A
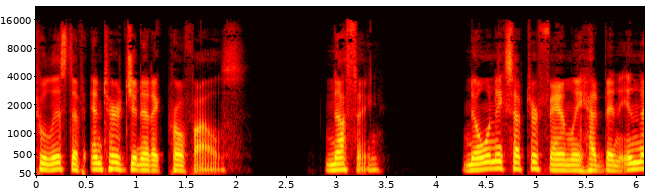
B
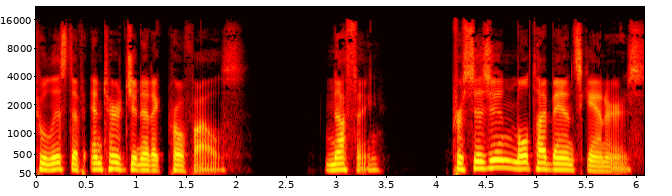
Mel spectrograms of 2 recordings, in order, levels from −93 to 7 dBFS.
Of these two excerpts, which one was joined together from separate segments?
B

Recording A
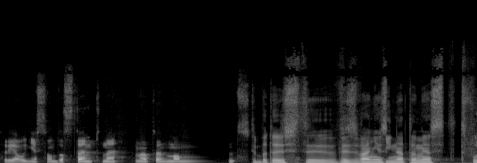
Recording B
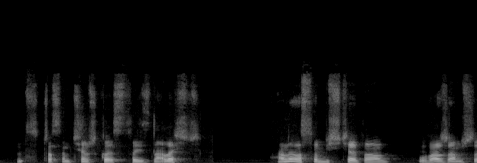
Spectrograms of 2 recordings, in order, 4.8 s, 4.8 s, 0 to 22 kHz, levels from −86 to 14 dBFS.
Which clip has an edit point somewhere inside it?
A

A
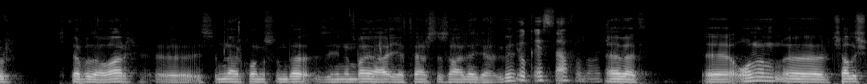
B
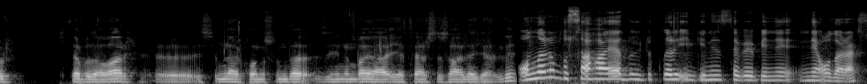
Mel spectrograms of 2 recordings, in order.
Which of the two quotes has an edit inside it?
B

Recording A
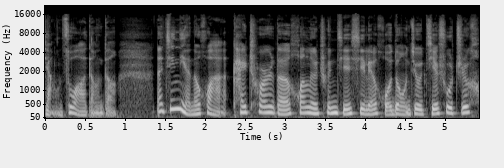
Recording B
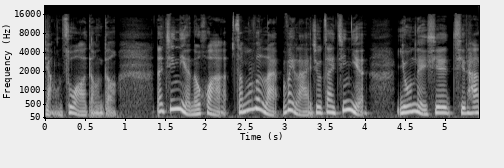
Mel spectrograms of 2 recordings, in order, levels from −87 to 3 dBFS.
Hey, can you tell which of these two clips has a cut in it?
B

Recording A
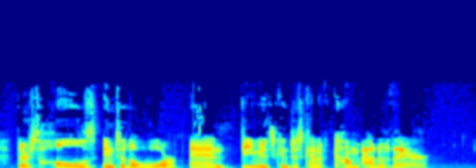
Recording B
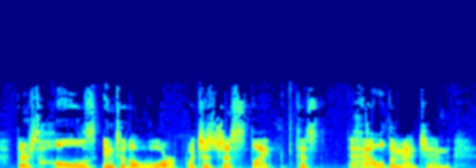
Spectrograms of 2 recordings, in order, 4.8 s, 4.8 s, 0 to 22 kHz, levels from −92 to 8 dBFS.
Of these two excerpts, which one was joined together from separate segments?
A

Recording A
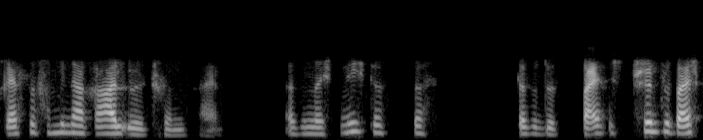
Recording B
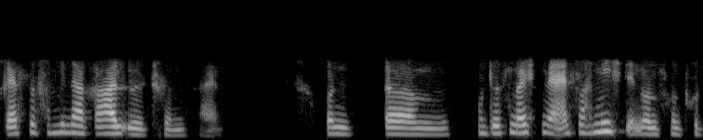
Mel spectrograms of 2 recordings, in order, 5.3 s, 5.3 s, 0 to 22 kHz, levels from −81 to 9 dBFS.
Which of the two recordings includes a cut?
A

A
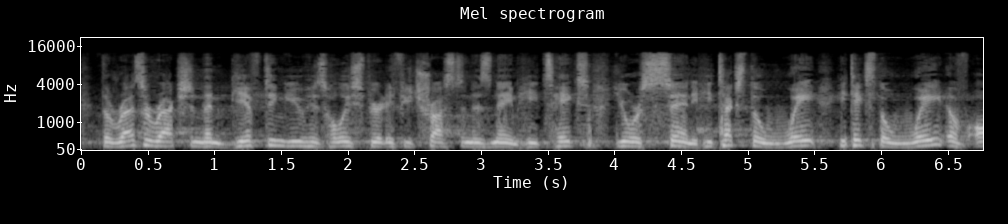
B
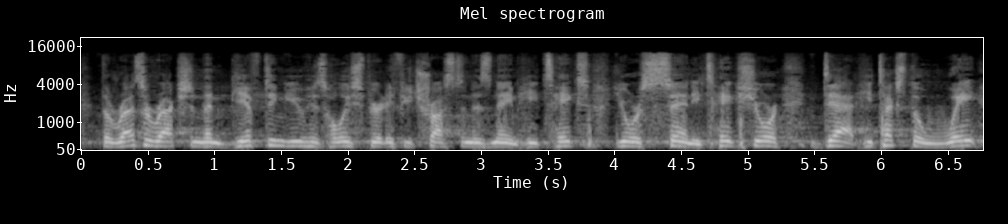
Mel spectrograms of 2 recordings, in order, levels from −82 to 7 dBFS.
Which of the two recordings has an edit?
A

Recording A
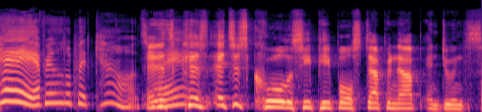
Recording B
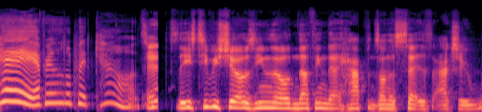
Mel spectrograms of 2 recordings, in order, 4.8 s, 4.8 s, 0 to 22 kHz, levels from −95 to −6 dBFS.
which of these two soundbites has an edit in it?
B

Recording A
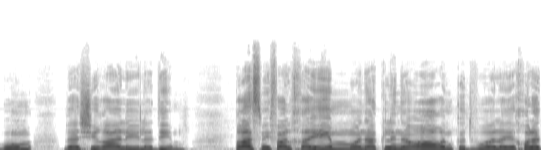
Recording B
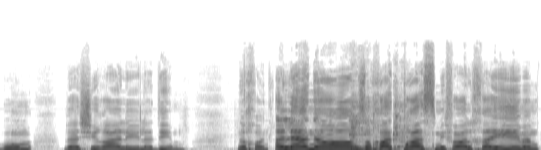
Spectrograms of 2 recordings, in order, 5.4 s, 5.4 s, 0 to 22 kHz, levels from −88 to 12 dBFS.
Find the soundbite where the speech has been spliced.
B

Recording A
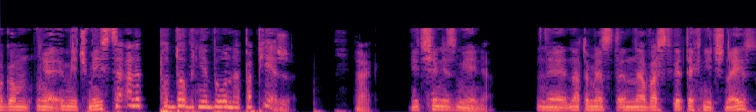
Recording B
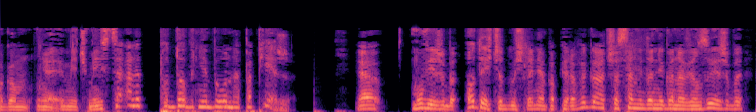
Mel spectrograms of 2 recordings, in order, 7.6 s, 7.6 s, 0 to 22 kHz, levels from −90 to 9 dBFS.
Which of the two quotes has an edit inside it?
A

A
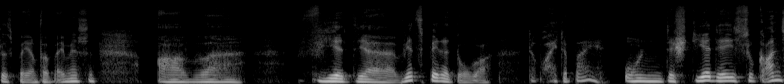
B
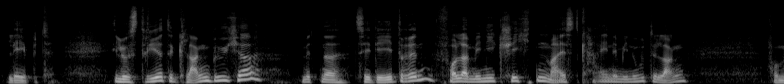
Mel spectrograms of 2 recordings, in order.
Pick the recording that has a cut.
A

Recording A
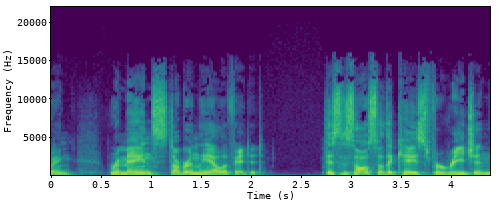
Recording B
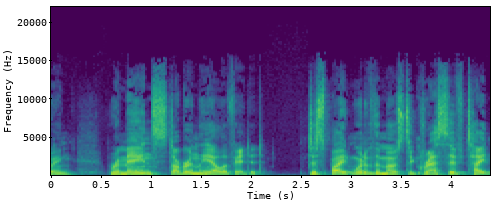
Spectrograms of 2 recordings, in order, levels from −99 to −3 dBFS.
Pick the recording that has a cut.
B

